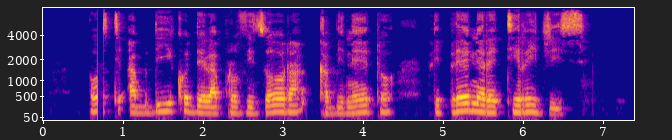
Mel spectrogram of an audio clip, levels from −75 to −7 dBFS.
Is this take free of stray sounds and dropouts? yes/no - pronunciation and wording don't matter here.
no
